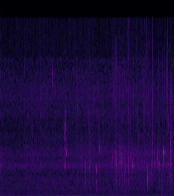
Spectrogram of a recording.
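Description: Curry leaves hit hot oil with garlic and crackle in a faint, steady sizzle, with a few brighter pops scattered through the frying and no voices.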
